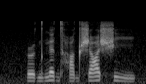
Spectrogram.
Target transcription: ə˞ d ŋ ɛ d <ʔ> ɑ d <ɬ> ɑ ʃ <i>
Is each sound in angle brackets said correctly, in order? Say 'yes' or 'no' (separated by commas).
no, no, yes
